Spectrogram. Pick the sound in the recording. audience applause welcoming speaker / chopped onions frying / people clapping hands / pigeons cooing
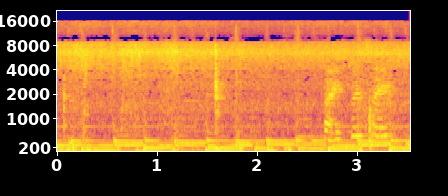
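chopped onions frying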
